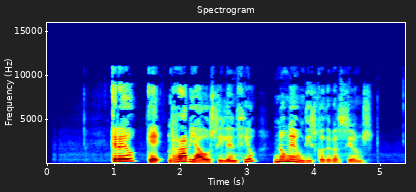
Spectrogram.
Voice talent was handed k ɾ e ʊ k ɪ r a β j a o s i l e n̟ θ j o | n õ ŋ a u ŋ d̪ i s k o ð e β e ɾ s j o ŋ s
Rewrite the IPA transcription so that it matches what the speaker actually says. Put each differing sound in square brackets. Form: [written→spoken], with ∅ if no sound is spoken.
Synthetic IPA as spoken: k ɾ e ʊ k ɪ r a β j a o s i l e n̟ θ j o | n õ ŋ [a→ɛ] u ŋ d̪ i s k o ð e β e ɾ s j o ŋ s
